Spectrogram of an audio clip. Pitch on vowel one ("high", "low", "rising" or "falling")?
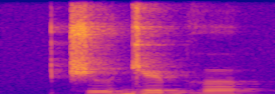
rising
